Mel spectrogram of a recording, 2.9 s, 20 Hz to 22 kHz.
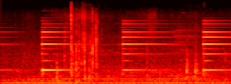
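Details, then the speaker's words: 2014 VW Passat TDI four-cylinder, door left open during injector coding with a scan tool: clear chime repeating about once a second with handling noise between; door-open warning chime. "This is really annoying, but it's too hot to close the door."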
